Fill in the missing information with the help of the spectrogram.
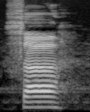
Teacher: तो सा हमारा क्या है, ये दंत से है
